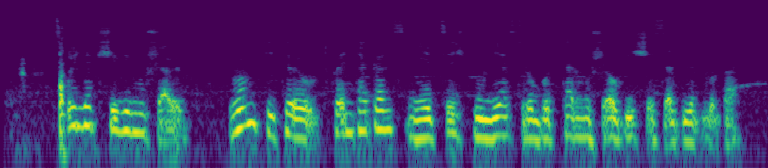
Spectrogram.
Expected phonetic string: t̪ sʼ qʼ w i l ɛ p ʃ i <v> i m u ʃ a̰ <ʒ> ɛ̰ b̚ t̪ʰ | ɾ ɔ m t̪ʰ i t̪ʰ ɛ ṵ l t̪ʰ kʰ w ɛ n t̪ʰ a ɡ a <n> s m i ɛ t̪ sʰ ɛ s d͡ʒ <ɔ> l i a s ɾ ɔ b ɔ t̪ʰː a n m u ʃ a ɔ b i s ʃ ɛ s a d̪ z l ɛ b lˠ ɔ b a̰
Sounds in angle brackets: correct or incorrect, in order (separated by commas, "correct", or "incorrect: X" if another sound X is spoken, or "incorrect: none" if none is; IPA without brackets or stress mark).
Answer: correct, incorrect: v, correct, incorrect: u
